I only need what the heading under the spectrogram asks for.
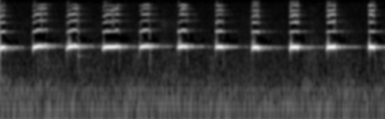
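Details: A cockatiel kept as a pet repeats a short, bright whistled note with a sharp onset, about two times a second, very steady in pitch and rhythm.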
